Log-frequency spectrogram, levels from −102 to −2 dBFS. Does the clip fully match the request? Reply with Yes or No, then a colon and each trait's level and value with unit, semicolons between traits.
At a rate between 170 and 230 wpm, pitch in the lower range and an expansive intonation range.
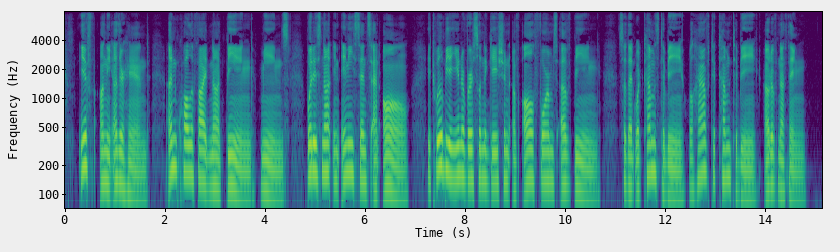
Yes: average, 180 wpm; low, 125 Hz; wide, 6.6 semitones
